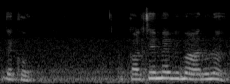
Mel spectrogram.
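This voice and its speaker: A woman's voice: high-pitched, fairly even intonation, normal speed, warm tone, roomy sound, slight background noise, rough recording. A woman vlogging at home while sick with a fever, complaining at length and often checking in with viewers. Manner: complaining, repeats herself, keeps asking "ठीक है?". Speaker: village vlogger. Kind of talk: casual vlog talk to camera. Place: home indoors.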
